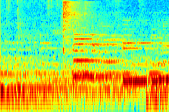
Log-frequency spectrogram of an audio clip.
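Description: Live band accompaniment with no voice: a guitar plays over held chords, the notes shifting about a second and a half in.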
